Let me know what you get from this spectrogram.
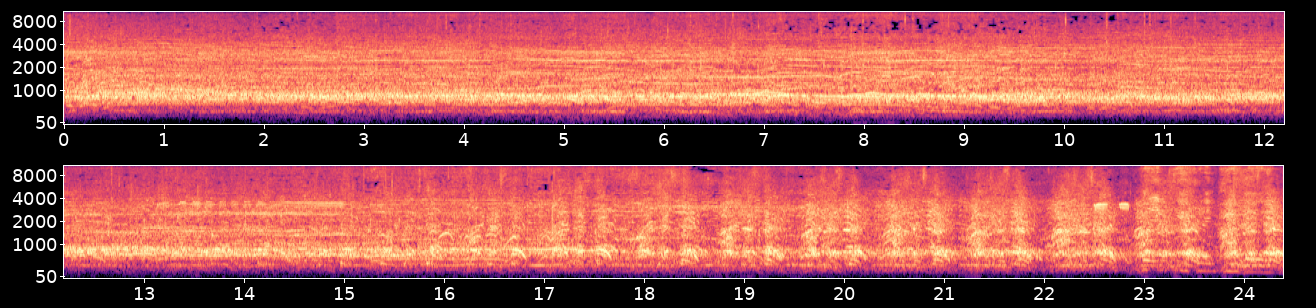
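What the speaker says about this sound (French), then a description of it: "Applaudissons pour Sa Majesté Bilbois Réfera" A large crowd at a Paris gathering roars and cheers loudly and continuously, with rhythmic clapping building toward the end.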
